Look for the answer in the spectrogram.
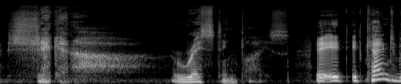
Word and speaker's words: Shekinah: Now, it's either, in English, it's either Shekinah or Shekinah. That's the English or the American English pronunciation. But I like the Hebrew pronunciation better. You need to say it with me to get the full effect. Shekinah, that's how they say it, Shekinah.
